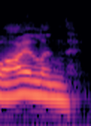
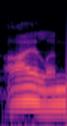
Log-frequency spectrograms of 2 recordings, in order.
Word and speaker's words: island: We got to find new island. I think that was closer to Australian. Oh yeah, that's another thing. It's pronounced island, not Islan.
